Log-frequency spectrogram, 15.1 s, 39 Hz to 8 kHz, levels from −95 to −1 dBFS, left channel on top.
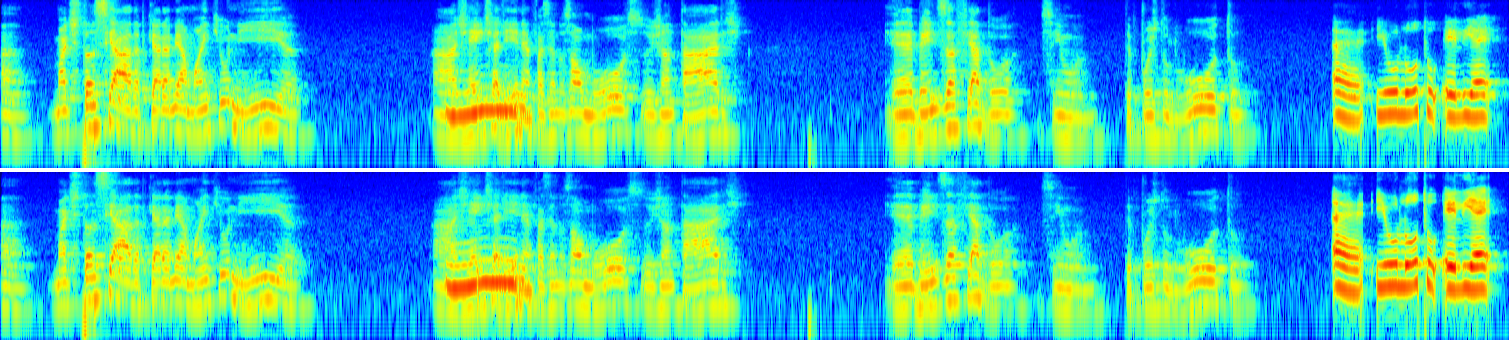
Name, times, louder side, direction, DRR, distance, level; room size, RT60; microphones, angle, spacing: voice 1, 0.0-3.0 4.3-7.4 8.8-11.0 11.2-12.5, left 2 dB, 30° left, 2.3 m, -32 dB
voice 2, 4.4-5.3 13.3-14.9, right 4 dB, 70° right, 0.6 m, -22 dB
15.5 x 10.0 x 6.7 m
head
